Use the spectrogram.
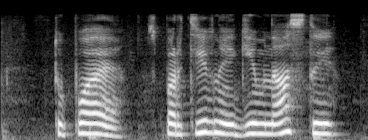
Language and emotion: Russian, neutral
